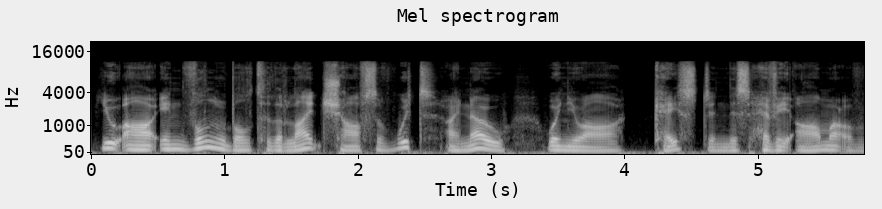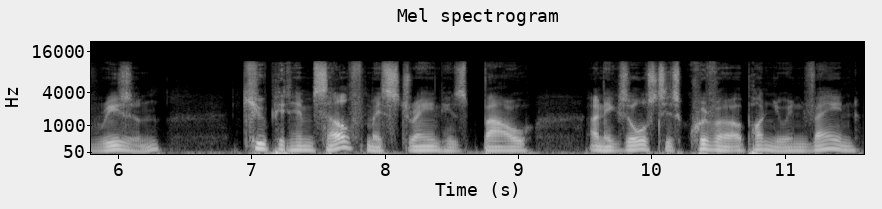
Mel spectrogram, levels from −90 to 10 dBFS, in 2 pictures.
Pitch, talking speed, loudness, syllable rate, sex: 105 Hz, 180 wpm, -19 LUFS, 5.0 syllables/s, male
